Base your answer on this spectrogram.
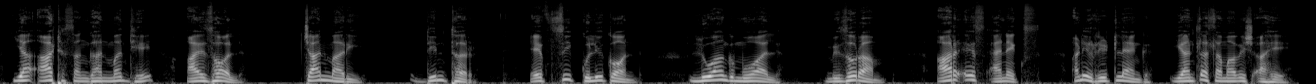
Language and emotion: Marathi, neutral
